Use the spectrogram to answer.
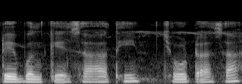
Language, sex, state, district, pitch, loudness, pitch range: Hindi, male, Himachal Pradesh, Shimla, 125 Hz, -19 LUFS, 120-135 Hz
